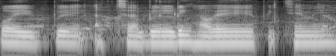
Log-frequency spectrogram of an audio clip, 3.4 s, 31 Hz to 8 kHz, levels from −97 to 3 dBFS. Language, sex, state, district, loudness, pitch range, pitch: Chhattisgarhi, male, Chhattisgarh, Raigarh, -18 LUFS, 115-120 Hz, 120 Hz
